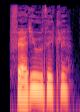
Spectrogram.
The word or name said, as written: færdigudvikle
